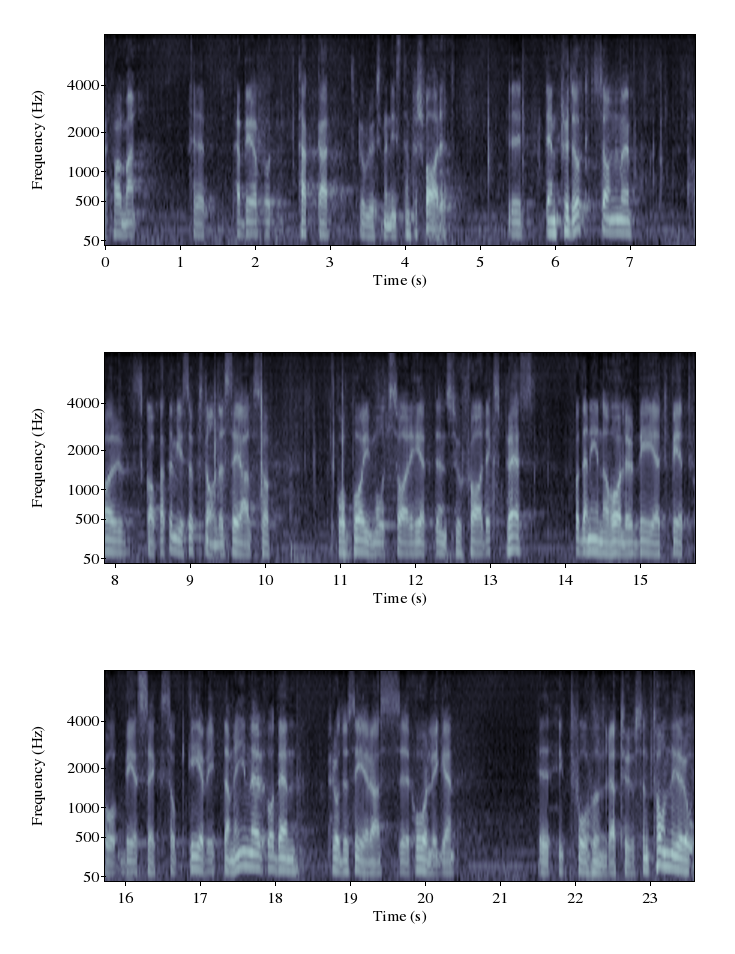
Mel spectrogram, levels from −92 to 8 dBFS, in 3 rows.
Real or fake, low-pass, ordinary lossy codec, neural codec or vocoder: fake; none; none; codec, 16 kHz, 2 kbps, X-Codec, HuBERT features, trained on general audio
